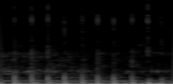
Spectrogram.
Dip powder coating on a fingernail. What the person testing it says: you can tell when you're cured when you can tap on the nail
